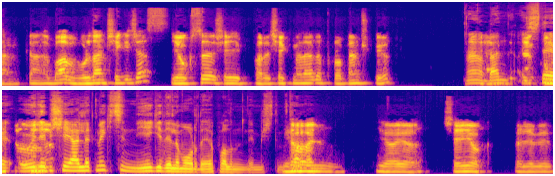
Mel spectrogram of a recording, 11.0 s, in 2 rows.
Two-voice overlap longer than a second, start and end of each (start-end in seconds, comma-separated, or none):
4.8-6.1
